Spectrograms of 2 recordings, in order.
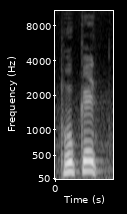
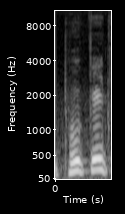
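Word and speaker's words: Phuket: तो फुकेत क्या है, ये भू क्षेत्र, वहाँ भ को फ की तरह से उच्चारण करते हैं।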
